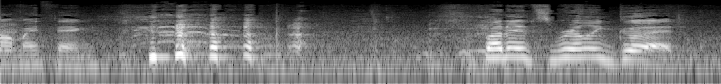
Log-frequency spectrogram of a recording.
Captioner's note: laughing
